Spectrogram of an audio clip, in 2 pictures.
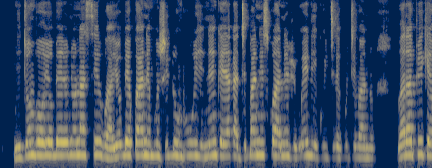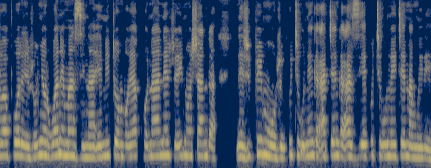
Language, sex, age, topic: Ndau, male, 36-49, health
